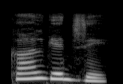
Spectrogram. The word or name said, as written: ಕಾಲಗೆಜ್ಜೆ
